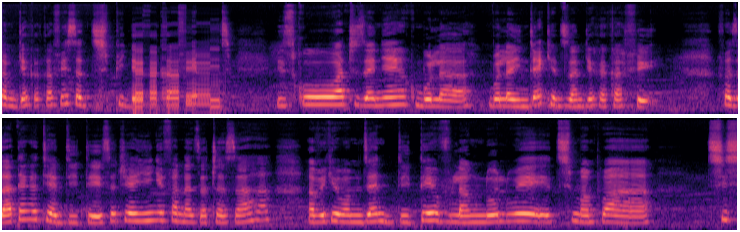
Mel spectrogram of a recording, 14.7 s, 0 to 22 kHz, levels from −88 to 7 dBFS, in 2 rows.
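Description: From 1.27 to 2.25 s, just before "izy kôa", the speech turns into robotic sound from repeated short buffers. The voice becomes a rigid, metallic buzz fixed at about 66.7 Hz while still loosely tracking the words. That pitch points to a slice of roughly 15 ms being looped over most of this stretch, likely because fresh audio arrived too slowly and the gap was filled by repetition. Unlike codec warble, the pitch stays locked rather than wandering.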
